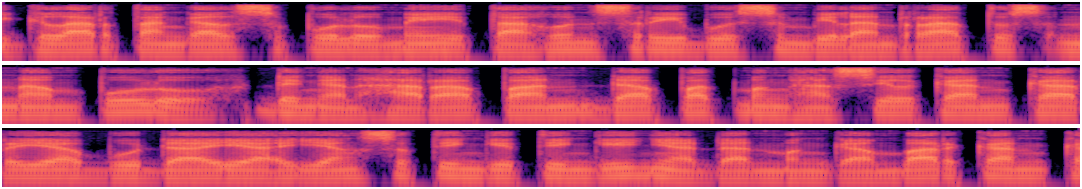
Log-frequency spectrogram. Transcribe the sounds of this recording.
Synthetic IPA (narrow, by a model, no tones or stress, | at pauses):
iɡəlart̪aŋɡalsəpuluhmɛit̪aɦʊnsəɾibusəmbilanrat̪ʊsənampulʊhdəŋanɦaɾapandapat̪̚məŋɦasɪlkankaɾeabudajajaŋsət̪iŋɡit̪iŋɡiɲadanməŋɡambarkank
